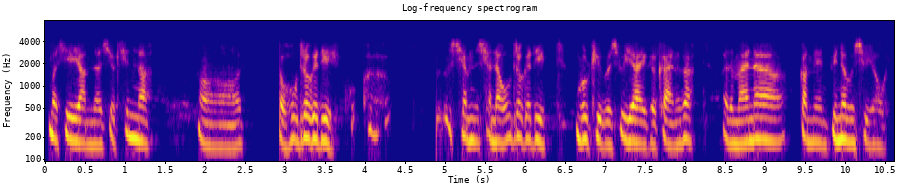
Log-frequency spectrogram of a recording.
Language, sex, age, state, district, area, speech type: Manipuri, male, 60+, Manipur, Imphal East, rural, conversation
